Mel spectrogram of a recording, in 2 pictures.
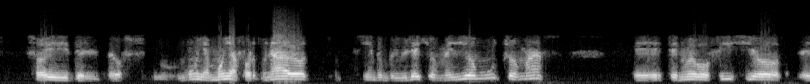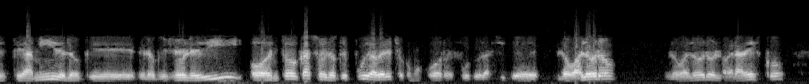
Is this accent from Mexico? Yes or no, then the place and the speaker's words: no; Argentina; soy argentino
